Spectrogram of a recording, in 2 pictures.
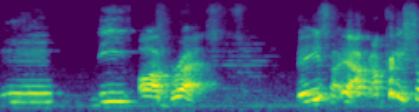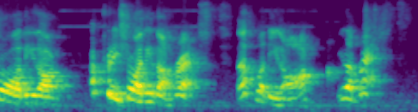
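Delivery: lightly voiced scholar squinting at pictures, rising to a squeak; mock pondering scholar. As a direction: act the unsure expert talking himself into it. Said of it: "and he says".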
